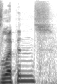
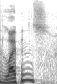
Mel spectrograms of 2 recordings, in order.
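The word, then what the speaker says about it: Liepiņš: Emils Lepins, is that how I, Lepins? How would you say it? The Latvian rider with Trek Segafredo? – That sounds right. Wrong, but none of us are going to get any closer.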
